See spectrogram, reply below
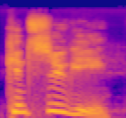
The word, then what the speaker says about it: Kintsugi: Let's skip down to Kintsugi. I think is how you say it. Kintsugi. Kintsugi, folks.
